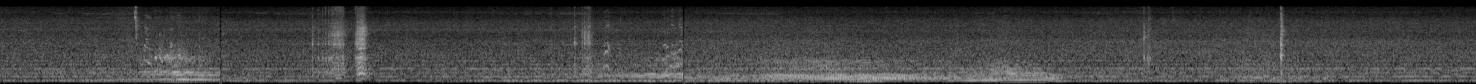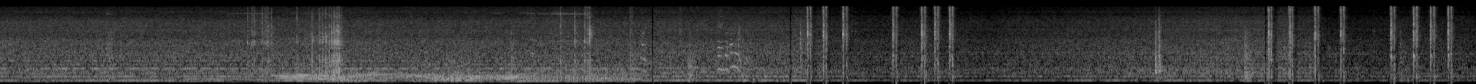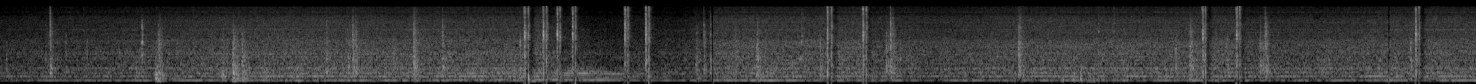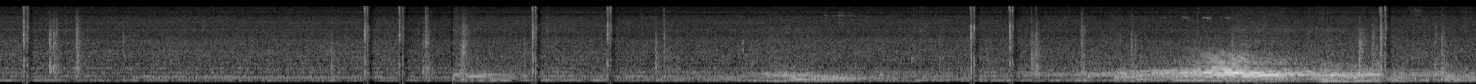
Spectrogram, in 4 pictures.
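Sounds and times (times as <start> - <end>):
steady low hum: 0.0 - 28.7, 29.4 - 59.0.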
